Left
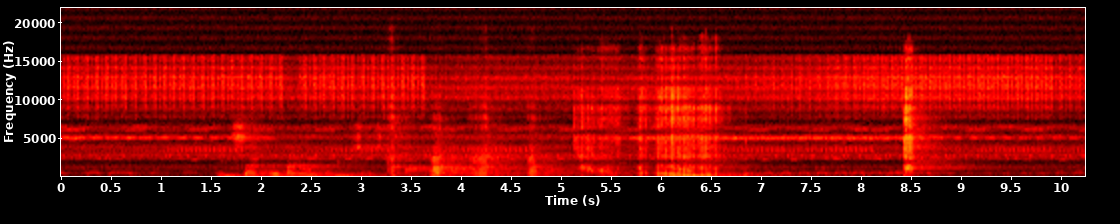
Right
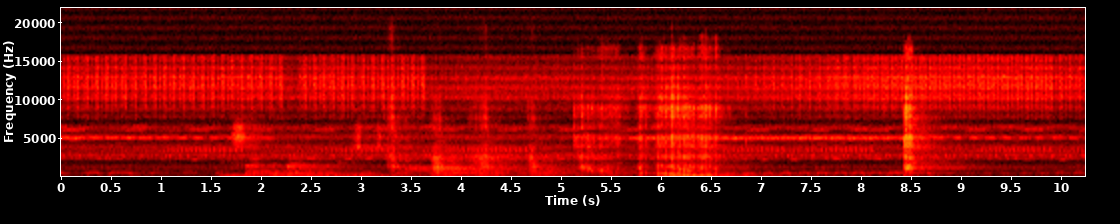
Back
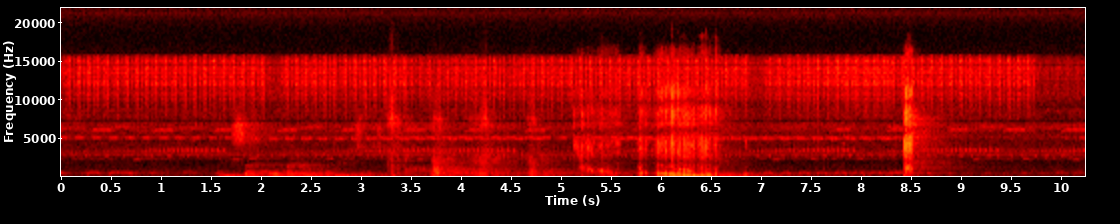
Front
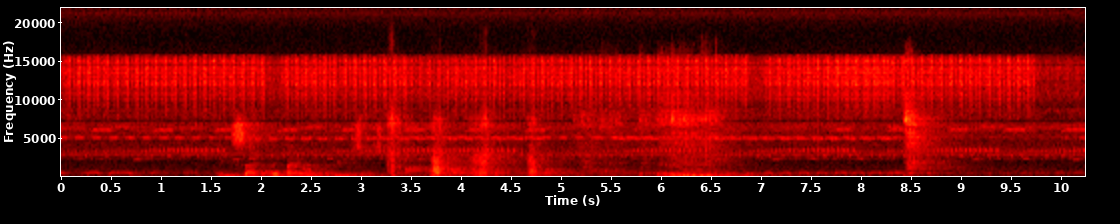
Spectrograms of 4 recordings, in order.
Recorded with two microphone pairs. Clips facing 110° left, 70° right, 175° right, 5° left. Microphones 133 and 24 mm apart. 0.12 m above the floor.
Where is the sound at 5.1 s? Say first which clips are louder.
Left 4 dB, back 8 dB; straight behind, 0.8 m.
